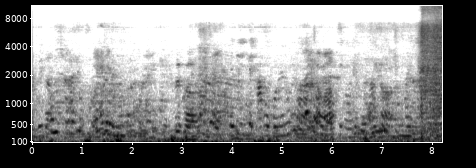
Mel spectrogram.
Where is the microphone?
in a park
